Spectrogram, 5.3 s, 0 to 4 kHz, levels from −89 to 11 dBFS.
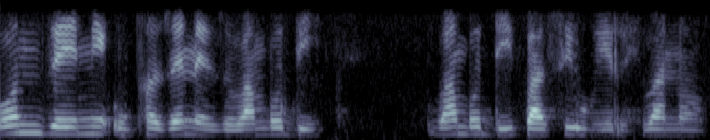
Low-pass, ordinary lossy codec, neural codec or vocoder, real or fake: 3.6 kHz; none; none; real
